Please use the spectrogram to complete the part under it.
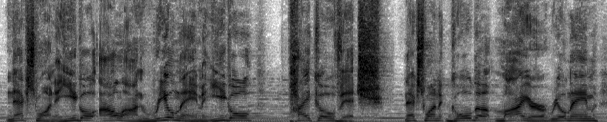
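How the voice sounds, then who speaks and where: A man on a discussion panel, reading out a list quickly and forcefully. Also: fairly high pitch, expressive, over music. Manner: fast and forceful.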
